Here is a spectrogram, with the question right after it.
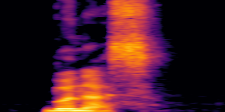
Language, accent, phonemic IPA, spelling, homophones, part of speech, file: French, France, /bɔ.nas/, bonnasse, bonasse / bonace, noun, LL-Q150 (fra)-bonnasse.wav
- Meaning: a hottie, a bombshell, a stunna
